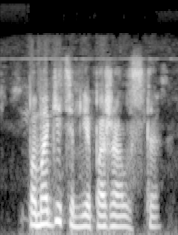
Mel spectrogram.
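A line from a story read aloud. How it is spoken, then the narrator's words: Mumbling through bloody mouth. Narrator (Russian): забормотал он окровавленным ртом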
